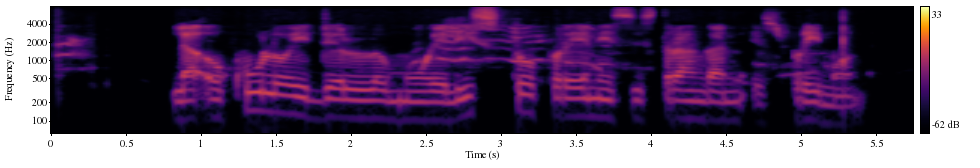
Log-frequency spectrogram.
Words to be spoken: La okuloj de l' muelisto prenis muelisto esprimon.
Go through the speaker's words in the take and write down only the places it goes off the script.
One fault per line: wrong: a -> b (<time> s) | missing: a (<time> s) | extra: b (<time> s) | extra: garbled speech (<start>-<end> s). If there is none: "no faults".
wrong: muelisto -> strangan (4.0 s)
